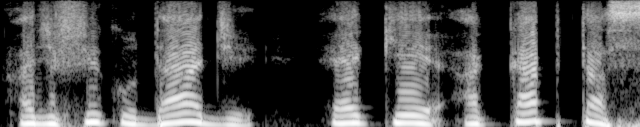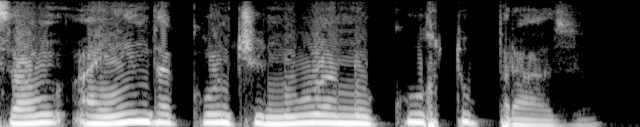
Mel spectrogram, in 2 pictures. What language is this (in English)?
Portuguese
